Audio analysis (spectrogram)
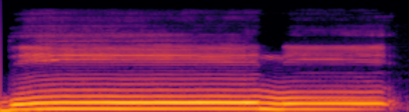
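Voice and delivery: دینی with the final نی held long and slow; slow recited دینی with long نی; drawn-out madda. Shown as a demonstration. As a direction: stretch the ی in دینی like a long vowel. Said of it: "تو یہ نون کو یا کے ساتھ ملا رہا ہوں نا میں".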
